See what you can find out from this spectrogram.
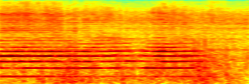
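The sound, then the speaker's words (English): A train horn sounds in one long, steady blast over the loud, continuous rumble of a train rolling along the rails in India. No one speaks. “In India, train classes distinguish between air-conditioned and non-air-conditioned compartments.”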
